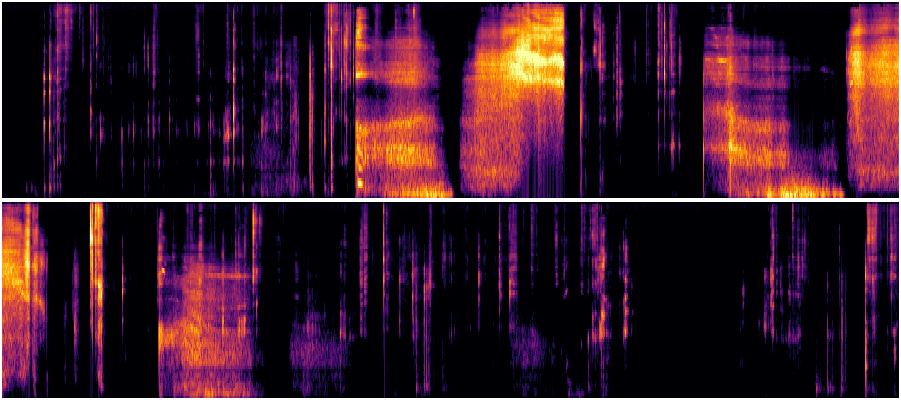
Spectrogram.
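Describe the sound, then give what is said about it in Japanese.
Wet licking and mouth noises at an ear, made to clean it, come in a few slurping bursts separated by quiet gaps. Faint clicks and smacks fall between the bursts, and no one talks. “こっちの耳も舐めてきれいにしてもらいたいのか。いいよ、別に。”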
